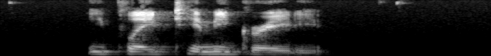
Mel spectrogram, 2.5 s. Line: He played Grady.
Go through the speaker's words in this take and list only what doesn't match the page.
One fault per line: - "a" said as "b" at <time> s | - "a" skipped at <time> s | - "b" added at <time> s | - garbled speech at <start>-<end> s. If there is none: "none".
- "Timmy" added at 0.9 s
